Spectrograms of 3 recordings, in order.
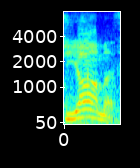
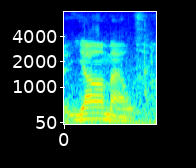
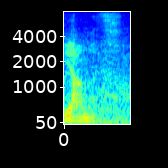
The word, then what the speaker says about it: Yarmouth: And this is pronounced Yarmouth. I've seen so many Americans in videos go Yarmouth, Yarmouth. It's Yarmouth, as if it's M-U-T-H.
